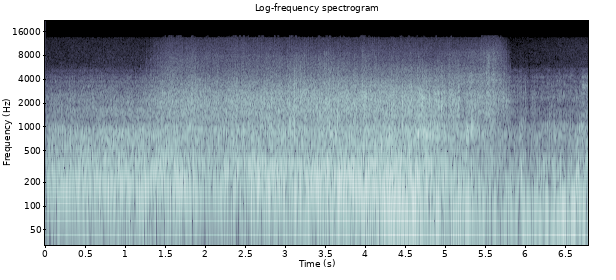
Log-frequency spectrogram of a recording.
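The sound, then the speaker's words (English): A car rolls to a stop at the roadside, a steady engine rumble with a hiss of tires on the road that swells in the middle and then fades. No one speaks. “Okay, pull the car over.”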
